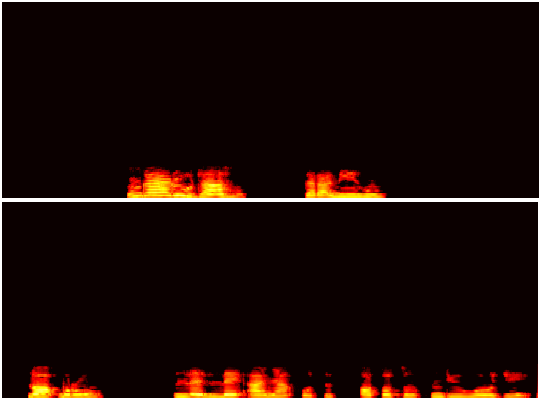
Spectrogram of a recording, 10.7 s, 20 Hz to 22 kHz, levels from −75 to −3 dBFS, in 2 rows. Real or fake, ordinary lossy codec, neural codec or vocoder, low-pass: real; AAC, 32 kbps; none; 3.6 kHz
